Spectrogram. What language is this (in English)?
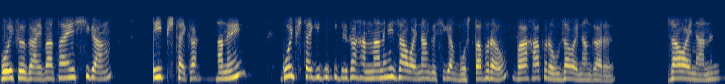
Bodo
